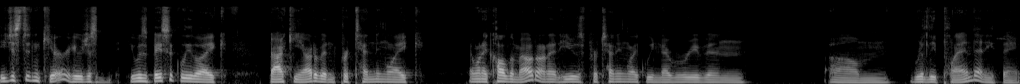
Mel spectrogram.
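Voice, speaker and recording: On a very clean recording with a silent background, a man with a Canadian accent speaks at a fairly quick pace, his dark, mellow tone sitting at a medium pitch with ordinary variation. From Ottawa, Canada. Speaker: podcast host. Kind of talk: casual monologue. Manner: rambling.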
